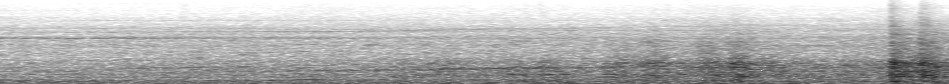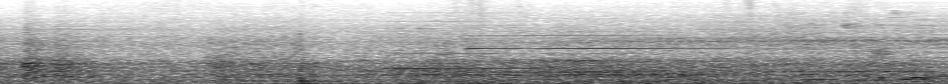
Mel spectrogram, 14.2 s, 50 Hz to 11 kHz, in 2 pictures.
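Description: Alstom Metropolis C830 metro train heard from inside the car, pulling away from a station: its motor whine climbs in pitch and the running noise grows louder as it picks up speed. A sharp clack from the wheels about seven seconds in.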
